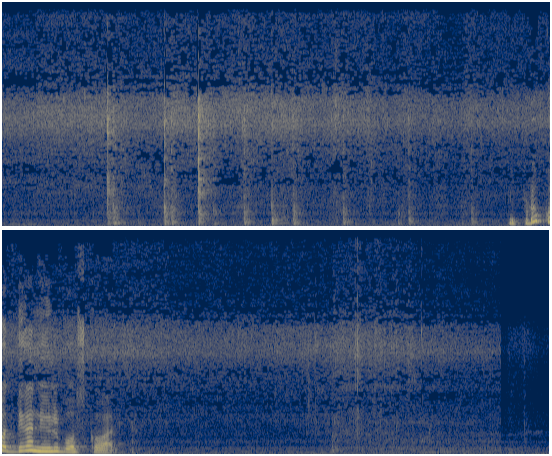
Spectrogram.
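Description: A metal spoon scrapes and clinks against a pan while stirring a thick mixture.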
